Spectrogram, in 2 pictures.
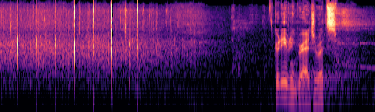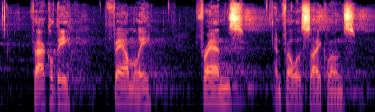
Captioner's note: applause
